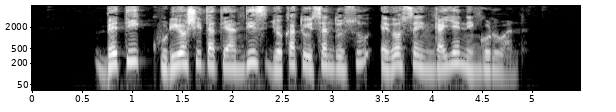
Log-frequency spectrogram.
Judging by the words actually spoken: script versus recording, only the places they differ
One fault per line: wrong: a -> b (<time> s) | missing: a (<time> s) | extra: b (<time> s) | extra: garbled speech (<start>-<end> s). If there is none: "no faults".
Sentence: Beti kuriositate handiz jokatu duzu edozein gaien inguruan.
extra: izan (2.8 s)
